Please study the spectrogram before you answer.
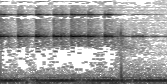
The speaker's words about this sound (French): Après avoir hésité, il sonne. Pas de réponse. Il sonne encore une fois.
